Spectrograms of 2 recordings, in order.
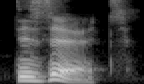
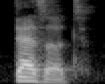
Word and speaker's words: dessert: This one is pronounced dessert. Dessert. Where did you hear the stress? Right, on the second syllable. Dessert. Dessert. If you put the stress on the first syllable, it sounds more like desert, which is not correct.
